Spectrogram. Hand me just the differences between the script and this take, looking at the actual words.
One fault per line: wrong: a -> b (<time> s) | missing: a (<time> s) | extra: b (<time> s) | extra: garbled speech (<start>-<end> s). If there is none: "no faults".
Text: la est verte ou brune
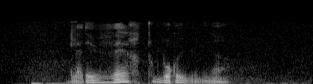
no faults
